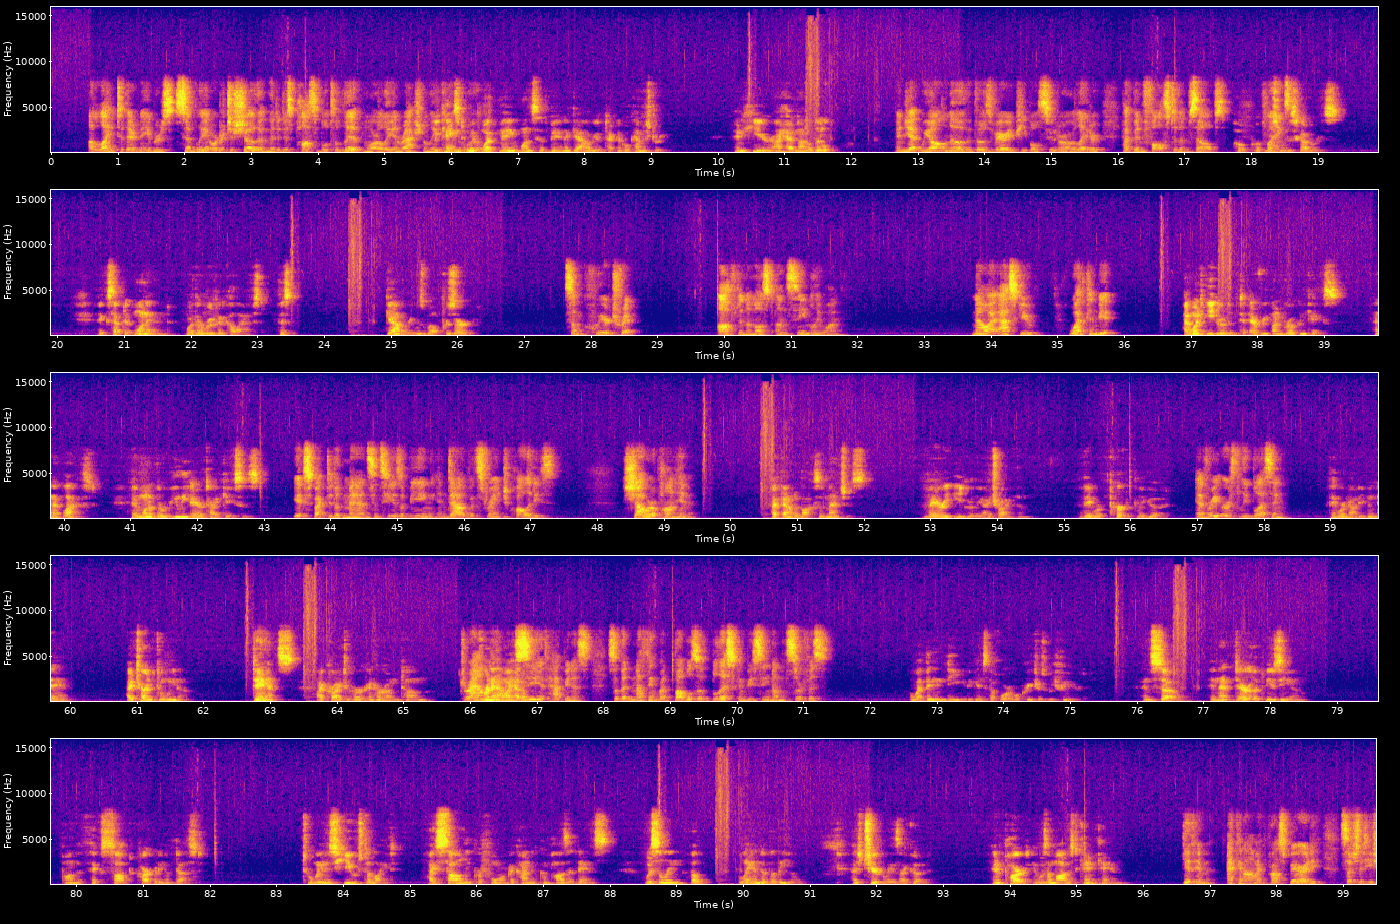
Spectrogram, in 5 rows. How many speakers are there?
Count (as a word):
two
